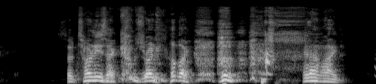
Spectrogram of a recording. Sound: panting

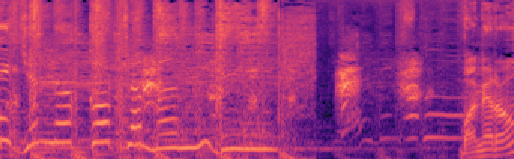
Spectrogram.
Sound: background: Crying

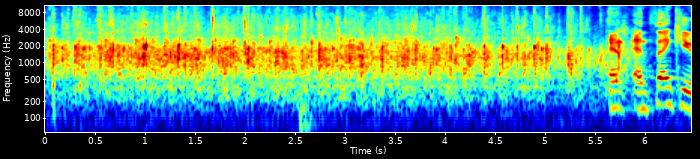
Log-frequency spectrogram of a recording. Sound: applause

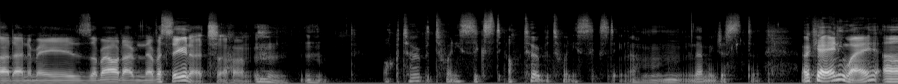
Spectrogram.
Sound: cough

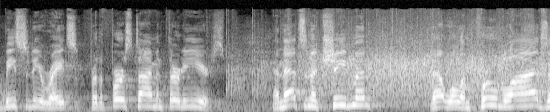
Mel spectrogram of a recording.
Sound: applause

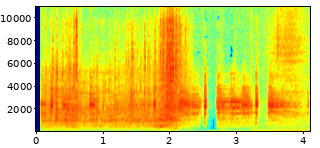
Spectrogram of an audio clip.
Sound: garage door clanging; bright music

